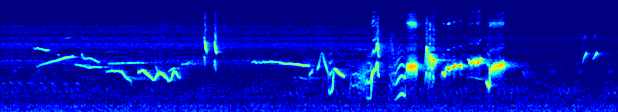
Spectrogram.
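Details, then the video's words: White-rumped shama song used to lure birds into a trap: wavering whistled notes and curling slides build into a loud, rich run of rapid varied phrases, then brief high chips. "Jebakan burung murai batu"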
